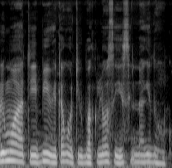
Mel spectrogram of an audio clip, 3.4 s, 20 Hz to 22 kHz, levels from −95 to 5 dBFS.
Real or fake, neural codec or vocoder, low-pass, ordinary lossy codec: real; none; none; none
